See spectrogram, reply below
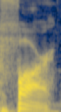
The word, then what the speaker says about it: Fahr: It's pronounced Far. And that one, as a dyslexic child myself, took a long time to get around. But it's pronounced Far, and it's weird spelling. – It's spelled F-A-H-R.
